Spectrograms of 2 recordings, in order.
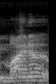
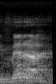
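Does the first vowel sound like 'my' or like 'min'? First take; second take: my; min. First: The first vowel sounds like the word 'my'. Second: The first vowel sounds like the start of 'min'. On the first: "like in mina bird" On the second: "as in what we hear when we say minimum"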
